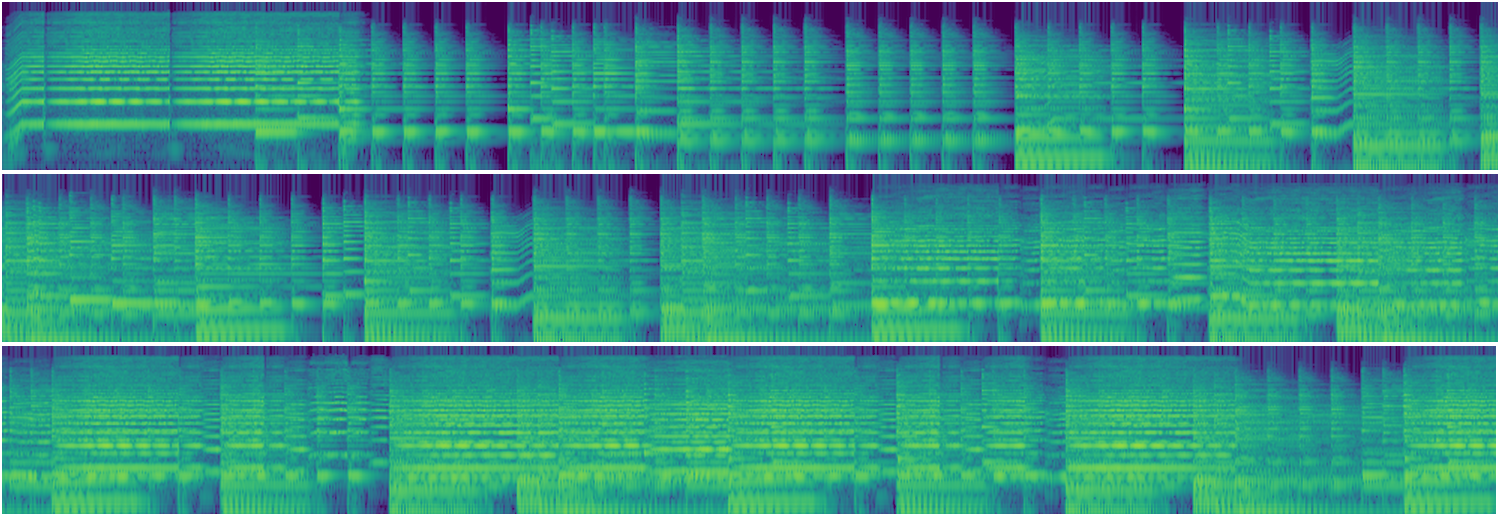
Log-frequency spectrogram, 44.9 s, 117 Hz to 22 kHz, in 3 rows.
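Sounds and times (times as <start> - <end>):
viola: 0.0 - 3.9, 23.7 - 42.6, 43.9 - 44.8
piano: 0.0 - 44.8.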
